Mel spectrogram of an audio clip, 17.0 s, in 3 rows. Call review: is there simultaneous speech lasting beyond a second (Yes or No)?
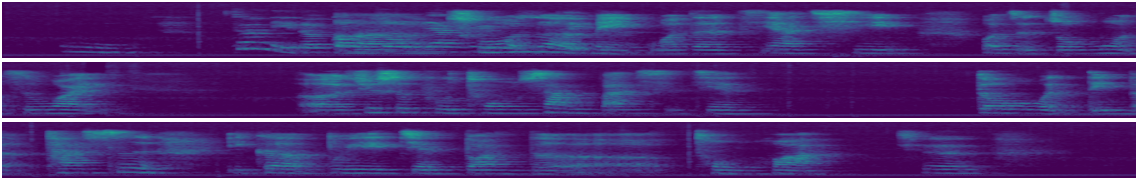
Yes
